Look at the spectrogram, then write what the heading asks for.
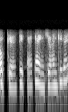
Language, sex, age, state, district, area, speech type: Marathi, female, 18-30, Maharashtra, Nagpur, urban, conversation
